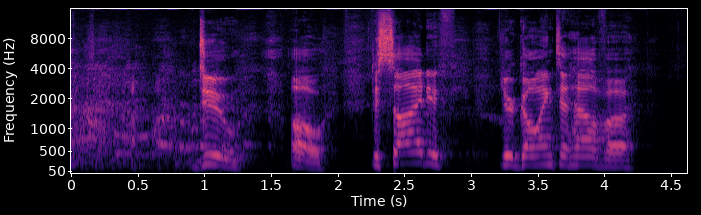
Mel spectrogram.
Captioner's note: stammering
